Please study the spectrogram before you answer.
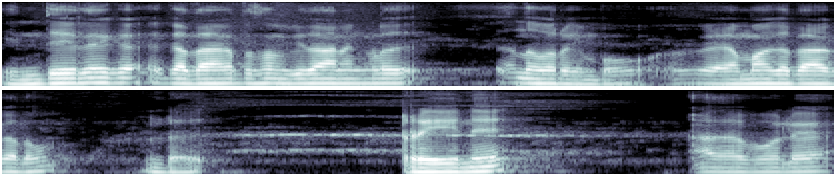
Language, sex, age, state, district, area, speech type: Malayalam, male, 30-45, Kerala, Malappuram, rural, spontaneous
